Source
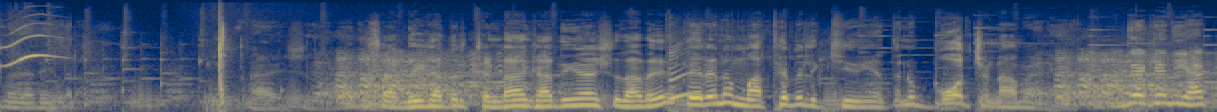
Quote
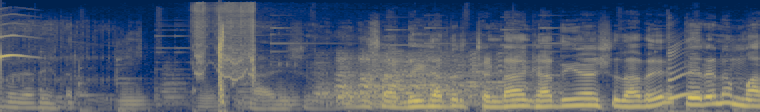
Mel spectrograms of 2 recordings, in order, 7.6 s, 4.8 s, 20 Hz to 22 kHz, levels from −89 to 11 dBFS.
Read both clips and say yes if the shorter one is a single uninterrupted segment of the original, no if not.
yes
